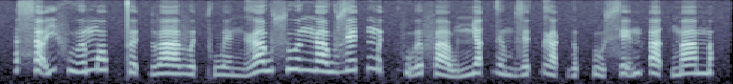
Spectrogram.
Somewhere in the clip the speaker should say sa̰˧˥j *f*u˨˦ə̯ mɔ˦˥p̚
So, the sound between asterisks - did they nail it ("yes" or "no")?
yes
